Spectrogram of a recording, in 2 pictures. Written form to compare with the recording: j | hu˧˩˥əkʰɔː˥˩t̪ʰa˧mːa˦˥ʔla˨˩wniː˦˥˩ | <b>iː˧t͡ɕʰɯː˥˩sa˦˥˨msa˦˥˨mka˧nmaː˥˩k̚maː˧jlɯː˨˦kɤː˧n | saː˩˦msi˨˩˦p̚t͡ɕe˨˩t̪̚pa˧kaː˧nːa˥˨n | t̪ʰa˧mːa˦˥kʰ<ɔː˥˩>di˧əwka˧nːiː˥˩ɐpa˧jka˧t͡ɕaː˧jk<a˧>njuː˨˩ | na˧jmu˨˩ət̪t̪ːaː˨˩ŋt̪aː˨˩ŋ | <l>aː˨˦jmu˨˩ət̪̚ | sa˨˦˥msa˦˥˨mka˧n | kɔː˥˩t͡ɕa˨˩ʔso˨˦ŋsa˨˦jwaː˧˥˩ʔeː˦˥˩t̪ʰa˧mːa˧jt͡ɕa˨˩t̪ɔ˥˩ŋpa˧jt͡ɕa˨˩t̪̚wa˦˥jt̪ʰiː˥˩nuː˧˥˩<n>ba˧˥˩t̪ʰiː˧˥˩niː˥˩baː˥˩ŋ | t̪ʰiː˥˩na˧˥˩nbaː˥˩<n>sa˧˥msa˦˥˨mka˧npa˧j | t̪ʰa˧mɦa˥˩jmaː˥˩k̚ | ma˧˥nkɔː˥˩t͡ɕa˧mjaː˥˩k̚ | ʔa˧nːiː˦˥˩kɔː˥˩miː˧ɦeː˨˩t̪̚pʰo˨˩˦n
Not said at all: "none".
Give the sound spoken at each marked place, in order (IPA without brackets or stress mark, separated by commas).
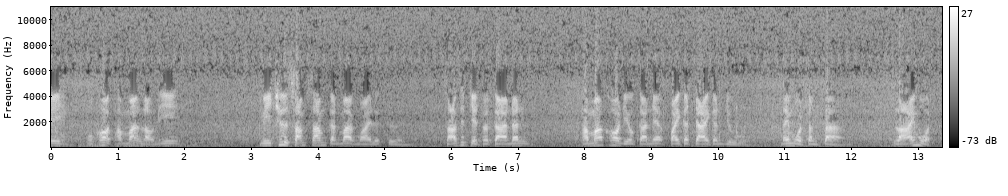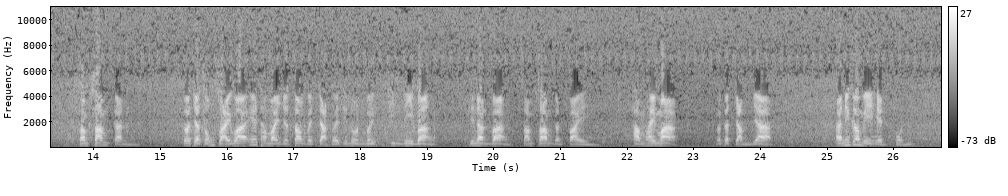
m, ɔː˥˩, a˧, l, n, ŋ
